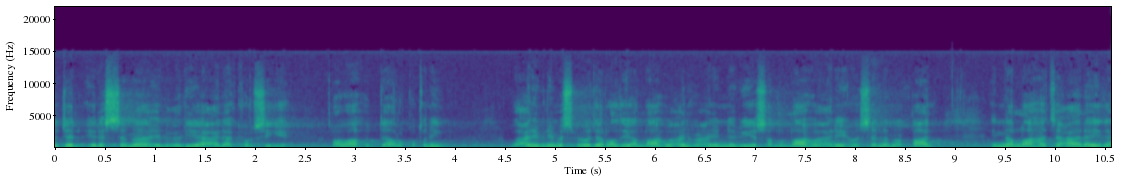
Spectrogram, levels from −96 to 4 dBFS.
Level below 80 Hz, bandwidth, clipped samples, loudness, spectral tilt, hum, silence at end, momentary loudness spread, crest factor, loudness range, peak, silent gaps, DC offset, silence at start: -64 dBFS; 15.5 kHz; under 0.1%; -35 LUFS; -3.5 dB/octave; none; 0 s; 11 LU; 18 dB; 3 LU; -18 dBFS; none; 0.5%; 0 s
